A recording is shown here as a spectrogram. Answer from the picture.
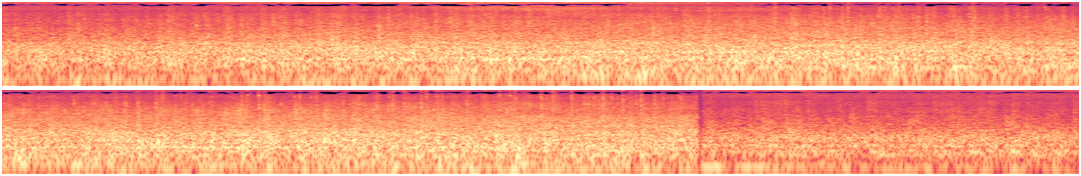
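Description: G-scale live-steam model train running past on the track: a steady rolling, rushing noise that swells a little as the cars pass close, then drops lower near the end.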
